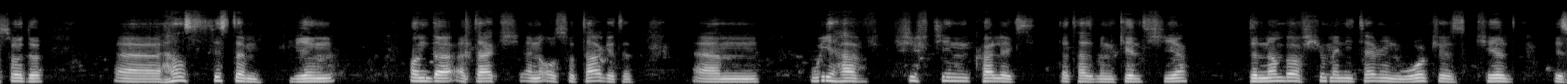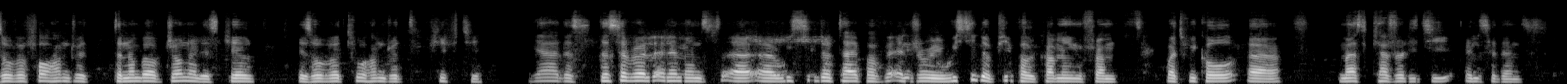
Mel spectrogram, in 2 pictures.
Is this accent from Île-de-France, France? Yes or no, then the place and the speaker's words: yes; Paris, Île-de-France, France; I'm from Paris.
